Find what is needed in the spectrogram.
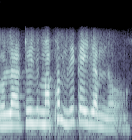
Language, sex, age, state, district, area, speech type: Manipuri, female, 60+, Manipur, Kangpokpi, urban, conversation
